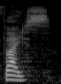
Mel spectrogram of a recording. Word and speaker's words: Weiss: de sang oh Adrian Weiss Weiss ça se prononce Weiss c'est le genre de chose que tu sais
